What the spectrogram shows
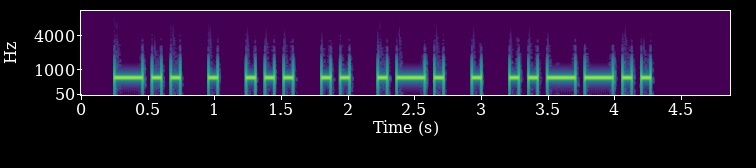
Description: Morse code, heard as a keyed tone, about 17 wpm, 700 Hz. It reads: DESIRE?
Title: Sentences from Top 1100 Words 17wpm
